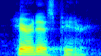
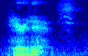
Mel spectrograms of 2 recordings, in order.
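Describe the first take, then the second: First: Said in the usual way. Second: Soft whisper, almost no voice; whispered "Here it is" barely audible; whispered reminder. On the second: Acted. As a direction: breathe it like a secret. The Spirit quietly reminds Peter.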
